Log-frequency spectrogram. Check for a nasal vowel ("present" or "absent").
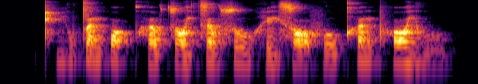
absent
